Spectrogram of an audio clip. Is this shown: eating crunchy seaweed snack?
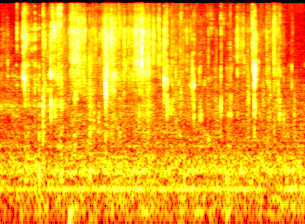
yes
